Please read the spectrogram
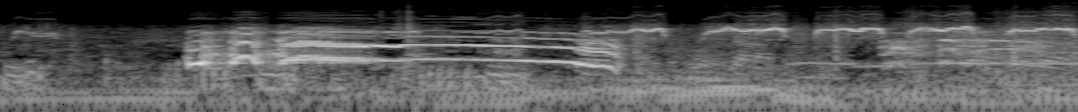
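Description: A rooster crowing once, a long call of about two seconds that starts about a second in and drops in pitch at the end. High, wavering chirps repeat after it.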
